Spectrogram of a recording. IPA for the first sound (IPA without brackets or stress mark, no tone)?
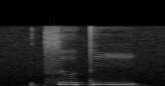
t͡s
